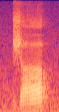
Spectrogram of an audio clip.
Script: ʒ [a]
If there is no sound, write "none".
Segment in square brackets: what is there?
a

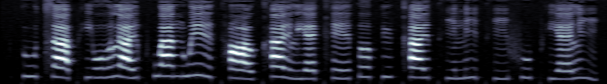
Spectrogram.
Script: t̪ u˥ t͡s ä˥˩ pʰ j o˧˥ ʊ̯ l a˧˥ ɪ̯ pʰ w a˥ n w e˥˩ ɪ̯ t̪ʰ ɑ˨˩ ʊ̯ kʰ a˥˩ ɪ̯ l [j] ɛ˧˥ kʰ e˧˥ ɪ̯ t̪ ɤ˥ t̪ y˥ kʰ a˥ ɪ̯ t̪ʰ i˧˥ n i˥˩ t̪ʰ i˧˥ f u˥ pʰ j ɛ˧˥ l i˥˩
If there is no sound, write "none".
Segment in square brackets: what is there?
j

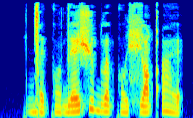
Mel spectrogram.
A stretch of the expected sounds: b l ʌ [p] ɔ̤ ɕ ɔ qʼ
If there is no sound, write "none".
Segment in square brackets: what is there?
k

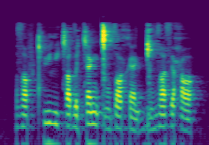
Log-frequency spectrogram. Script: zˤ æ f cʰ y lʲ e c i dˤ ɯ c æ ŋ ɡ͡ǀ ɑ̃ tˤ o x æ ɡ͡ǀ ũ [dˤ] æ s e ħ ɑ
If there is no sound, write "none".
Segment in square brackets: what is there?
zˤ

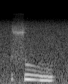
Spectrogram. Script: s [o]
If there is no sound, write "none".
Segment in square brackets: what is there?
u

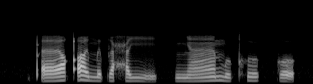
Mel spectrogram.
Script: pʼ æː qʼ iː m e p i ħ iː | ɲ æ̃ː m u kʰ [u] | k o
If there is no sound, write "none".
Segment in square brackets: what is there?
u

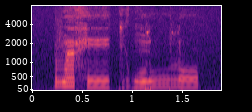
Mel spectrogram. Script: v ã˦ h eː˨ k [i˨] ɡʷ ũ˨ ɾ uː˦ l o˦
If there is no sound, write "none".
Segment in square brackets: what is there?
i˨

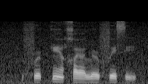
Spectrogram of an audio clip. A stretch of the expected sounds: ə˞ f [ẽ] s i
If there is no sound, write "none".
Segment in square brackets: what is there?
e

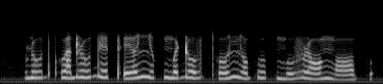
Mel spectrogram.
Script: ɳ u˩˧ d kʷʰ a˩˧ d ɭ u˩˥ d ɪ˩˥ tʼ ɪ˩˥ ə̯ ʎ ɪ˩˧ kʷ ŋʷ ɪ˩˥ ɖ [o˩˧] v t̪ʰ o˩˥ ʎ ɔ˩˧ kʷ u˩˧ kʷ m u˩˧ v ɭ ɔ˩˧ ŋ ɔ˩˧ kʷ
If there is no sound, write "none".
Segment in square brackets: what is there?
o˩˧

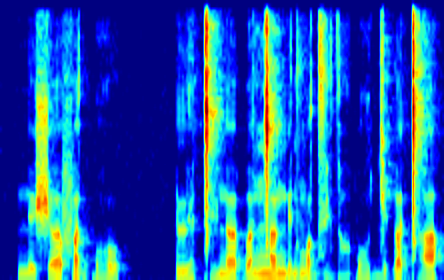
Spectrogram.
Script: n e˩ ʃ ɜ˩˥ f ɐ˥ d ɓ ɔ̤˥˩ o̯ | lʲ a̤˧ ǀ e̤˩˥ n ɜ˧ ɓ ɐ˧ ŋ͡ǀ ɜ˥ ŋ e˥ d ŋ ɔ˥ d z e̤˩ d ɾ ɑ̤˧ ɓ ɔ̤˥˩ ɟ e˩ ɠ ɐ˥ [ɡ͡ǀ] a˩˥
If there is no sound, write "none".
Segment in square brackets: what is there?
ɡ͡ǀ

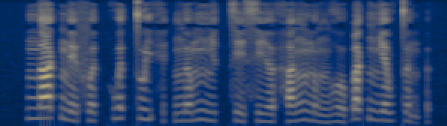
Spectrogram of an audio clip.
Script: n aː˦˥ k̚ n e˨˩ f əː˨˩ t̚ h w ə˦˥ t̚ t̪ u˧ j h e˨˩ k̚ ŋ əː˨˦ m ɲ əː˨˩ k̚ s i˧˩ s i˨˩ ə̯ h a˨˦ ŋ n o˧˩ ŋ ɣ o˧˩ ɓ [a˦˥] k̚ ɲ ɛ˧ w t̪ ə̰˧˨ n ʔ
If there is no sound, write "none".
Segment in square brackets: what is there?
a˦˥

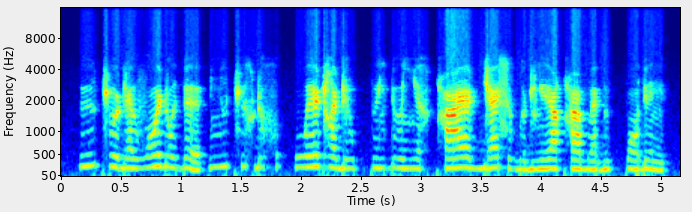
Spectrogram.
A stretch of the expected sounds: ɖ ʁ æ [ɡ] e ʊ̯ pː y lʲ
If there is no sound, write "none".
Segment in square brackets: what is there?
ɖ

